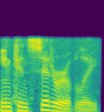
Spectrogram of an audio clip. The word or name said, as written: inconsiderably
